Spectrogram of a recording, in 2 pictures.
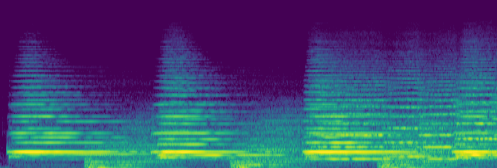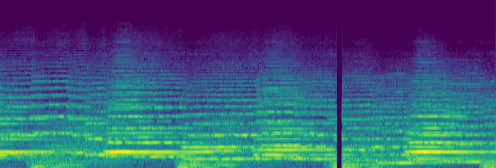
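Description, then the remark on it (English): A full orchestra imitates the pealing bells of St. Basil's in Mussorgsky's music, using horns, harp, timpani, gong and pizzicato double basses: loud, sustained brass-heavy chords ring over deep, booming low strokes that repeat about every second or two, with no voices. “We hear the bells of St. Basil's, imitated by horns, harp, timpani, gong, and pizzicato double basses.”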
